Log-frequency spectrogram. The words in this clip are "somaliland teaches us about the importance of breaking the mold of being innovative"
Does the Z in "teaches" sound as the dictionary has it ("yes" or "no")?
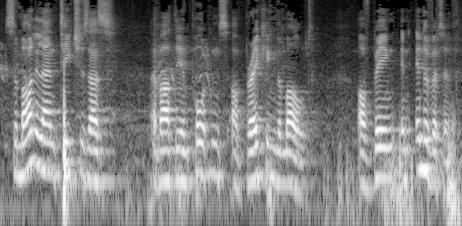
yes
